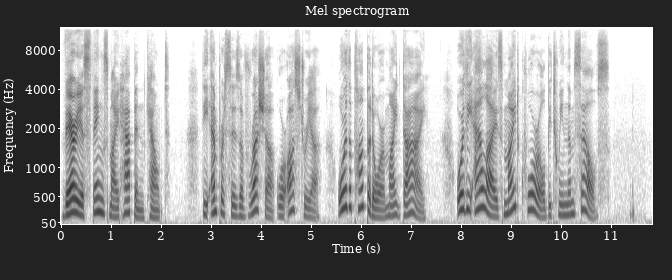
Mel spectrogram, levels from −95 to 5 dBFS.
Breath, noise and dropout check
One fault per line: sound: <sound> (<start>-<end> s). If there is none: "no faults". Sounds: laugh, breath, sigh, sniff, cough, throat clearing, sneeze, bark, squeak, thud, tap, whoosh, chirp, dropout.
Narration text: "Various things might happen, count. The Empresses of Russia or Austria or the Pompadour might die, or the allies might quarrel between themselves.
sound: sigh (11.4-11.5 s)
